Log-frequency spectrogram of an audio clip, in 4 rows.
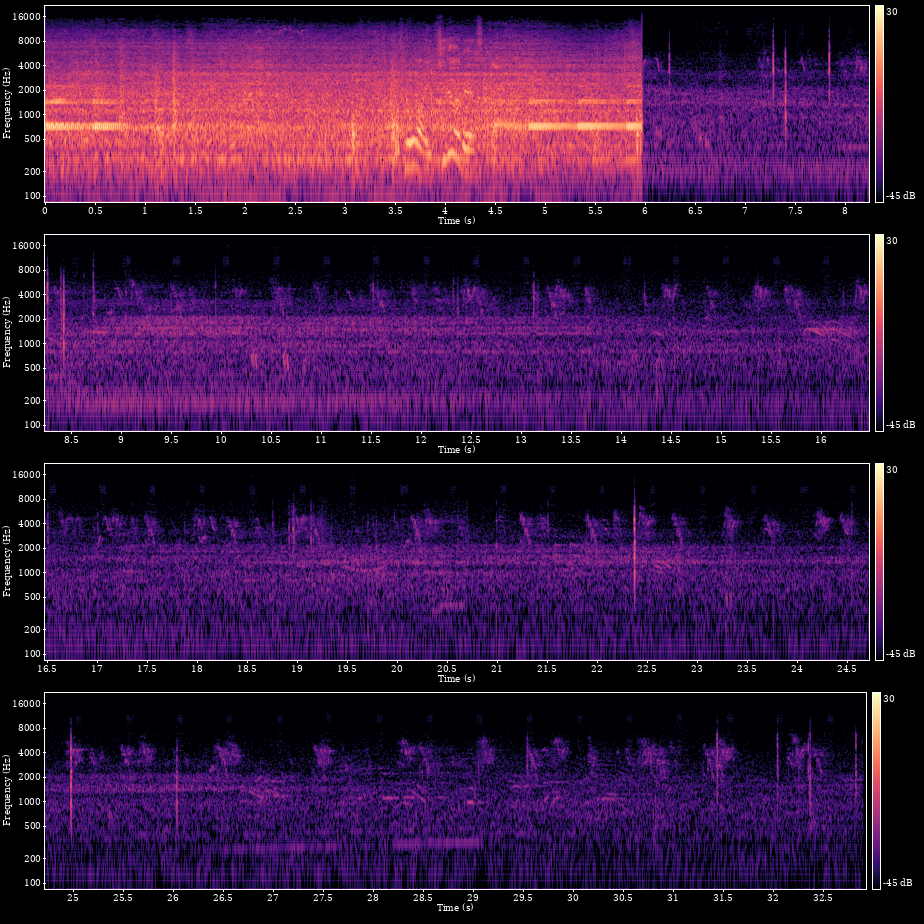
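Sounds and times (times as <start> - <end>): diesel railcar engine hum: 0.0 - 24.4
small birds chirping: 6.0 - 32.9.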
